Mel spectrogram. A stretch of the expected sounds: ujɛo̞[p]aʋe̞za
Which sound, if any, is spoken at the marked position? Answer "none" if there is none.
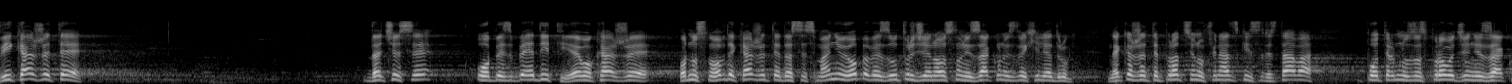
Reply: b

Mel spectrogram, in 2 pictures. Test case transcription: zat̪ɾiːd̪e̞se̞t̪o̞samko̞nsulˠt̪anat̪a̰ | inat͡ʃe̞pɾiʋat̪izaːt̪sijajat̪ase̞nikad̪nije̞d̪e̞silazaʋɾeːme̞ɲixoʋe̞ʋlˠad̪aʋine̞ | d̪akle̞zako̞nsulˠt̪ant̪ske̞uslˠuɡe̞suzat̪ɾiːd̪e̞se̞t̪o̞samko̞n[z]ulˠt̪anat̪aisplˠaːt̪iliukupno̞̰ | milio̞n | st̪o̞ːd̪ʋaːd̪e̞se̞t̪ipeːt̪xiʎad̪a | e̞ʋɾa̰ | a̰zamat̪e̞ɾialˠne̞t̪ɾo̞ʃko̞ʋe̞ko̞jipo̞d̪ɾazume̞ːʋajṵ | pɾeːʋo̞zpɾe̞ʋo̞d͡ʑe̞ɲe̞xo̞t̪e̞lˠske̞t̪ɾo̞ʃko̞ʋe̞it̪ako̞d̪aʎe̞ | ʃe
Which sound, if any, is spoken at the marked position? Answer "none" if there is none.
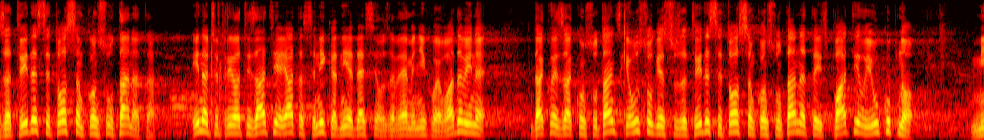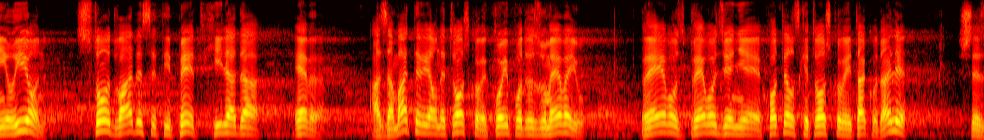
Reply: s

